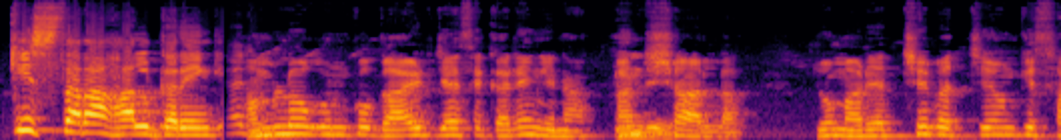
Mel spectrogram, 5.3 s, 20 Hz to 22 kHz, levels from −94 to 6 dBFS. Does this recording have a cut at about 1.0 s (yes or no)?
yes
